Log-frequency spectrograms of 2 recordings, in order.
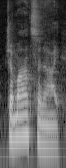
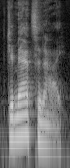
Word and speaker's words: jimmadseni: of big al and thank you spinal dude for showing me how to pronounce this more elegantly if i did it in my very brutal new england accent that i try to fight off when i'm trying to do these review i'd be pronouncing it allosaurus jim mats and i and speaking of allosaurus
